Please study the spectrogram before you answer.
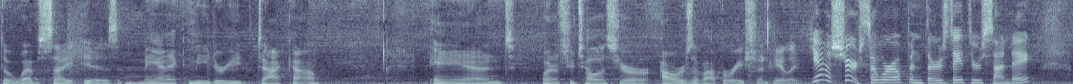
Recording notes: Live from Manic Meadery. We wrapped up our third season with an on location tasting at Manic Meadery.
